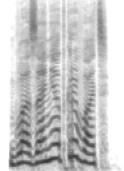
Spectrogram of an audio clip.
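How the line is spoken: Grandmother shouting. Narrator (Russian): кричала бабушка

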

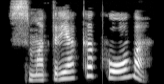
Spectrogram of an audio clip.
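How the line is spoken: Dragon's slightly sarcastic drawl. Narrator (Russian): с легкой ехицей в голосе протянул дракон

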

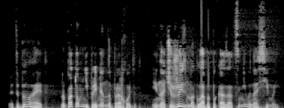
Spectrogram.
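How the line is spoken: Calm. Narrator (Russian): спокойно сказала леди

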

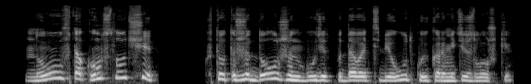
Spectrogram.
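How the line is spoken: Chuckling. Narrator (Russian): хохотнул Иван

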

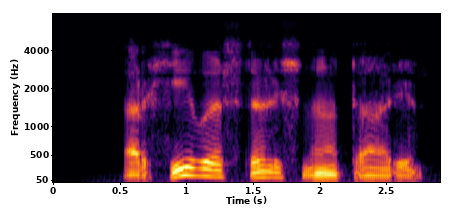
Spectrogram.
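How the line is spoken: Muffled, hollow voice. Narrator (Russian): глухо сказала Домгаар

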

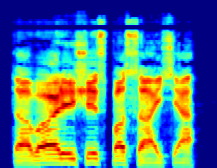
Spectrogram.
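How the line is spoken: Barked shout. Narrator (Russian): рявкнул Верзила

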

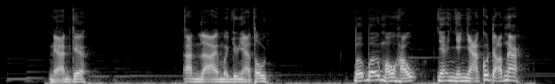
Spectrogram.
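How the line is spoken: Startled shout. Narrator (Vietnamese): Chợt nó sực tỉnh, mà la lên

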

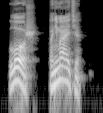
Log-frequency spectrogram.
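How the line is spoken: Tired. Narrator (Russian): устало продолжил я

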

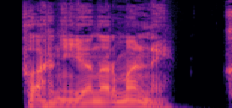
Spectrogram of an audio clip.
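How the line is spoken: Snort. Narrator (Russian): хмыкнул я

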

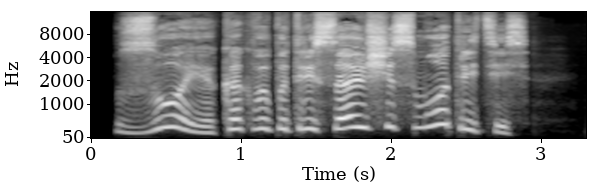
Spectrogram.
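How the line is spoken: Mother's exclamation. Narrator (Russian): воскликнула мама парнишки

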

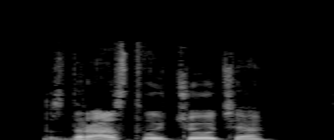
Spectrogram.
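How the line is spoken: Deep bass voice. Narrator (Russian): сказал Сережа басом

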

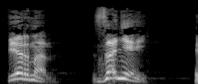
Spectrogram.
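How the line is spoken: Barking father. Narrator (Russian): рявкнул отец

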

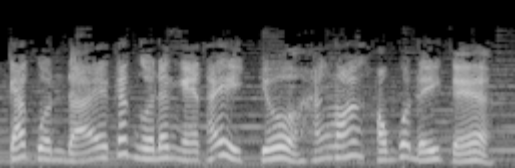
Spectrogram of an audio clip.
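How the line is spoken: Big man laughing loudly. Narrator (Vietnamese): Đại hán kia giật mình, sau đó cười to nói

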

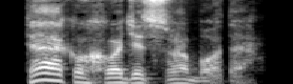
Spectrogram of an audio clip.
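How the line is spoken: Muttered. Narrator (Russian): пробормотал он

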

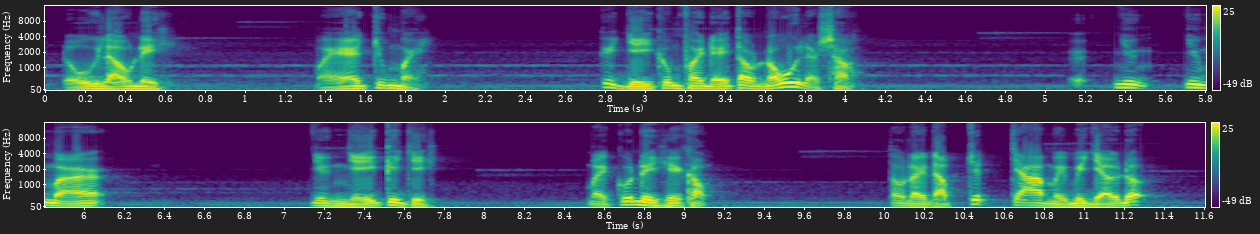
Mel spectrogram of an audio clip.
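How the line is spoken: Harsh shout. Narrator (Vietnamese): gằn giọng quát lên

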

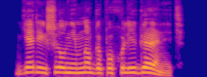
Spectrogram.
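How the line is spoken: Cheerful, wry. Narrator (Russian): весело сморщился мой личный юморист

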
